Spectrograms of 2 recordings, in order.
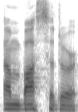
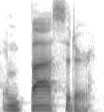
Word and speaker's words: ambassador: And then he said ambassador, which is a wrong word stress. The stress needs to be an ambassador. Okay, so it's not ambassador. The stress is not in door. The stress is in ba, ambassador.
